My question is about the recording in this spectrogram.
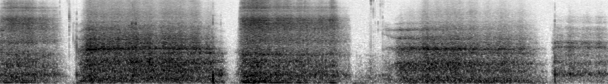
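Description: A woman breathing audibly in and out, about four long breaths, each a second or more, with short pauses between them.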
